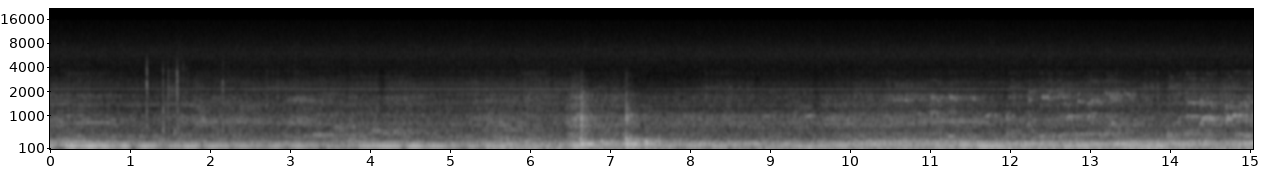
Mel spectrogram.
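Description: Amplified show sound from an outdoor stage: a sustained low droning tone. A deep rumble joins it about five and a half seconds in, and two sharp bangs come around the middle.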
